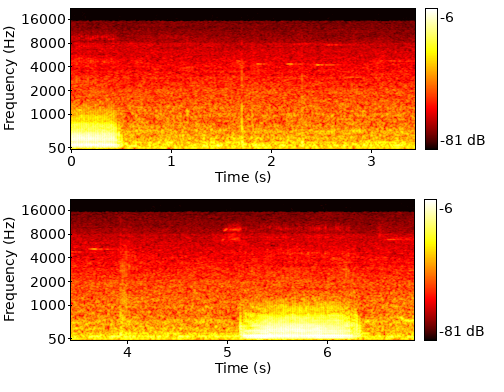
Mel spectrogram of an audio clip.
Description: Our sleeping French Bulldog, Clyde, sawing logs.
